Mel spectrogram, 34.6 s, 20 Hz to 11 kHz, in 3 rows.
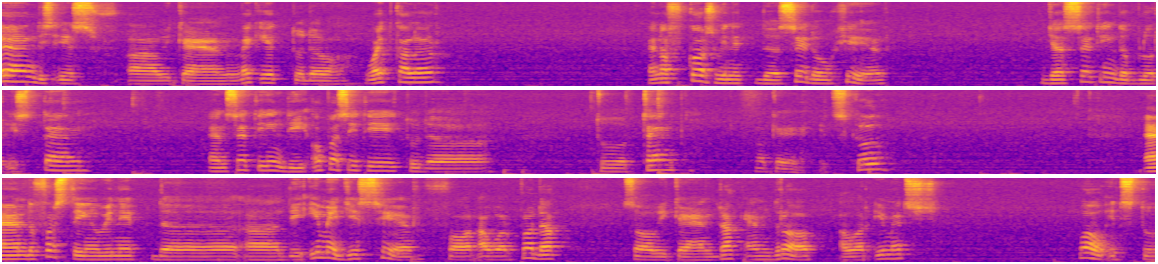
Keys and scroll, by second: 21.2 super+=.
